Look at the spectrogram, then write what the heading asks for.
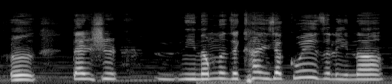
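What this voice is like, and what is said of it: Trembling whisper. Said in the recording (Chinese): “颤抖着小声说”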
